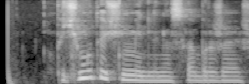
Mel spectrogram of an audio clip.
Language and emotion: Russian, neutral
